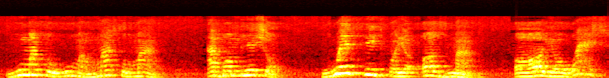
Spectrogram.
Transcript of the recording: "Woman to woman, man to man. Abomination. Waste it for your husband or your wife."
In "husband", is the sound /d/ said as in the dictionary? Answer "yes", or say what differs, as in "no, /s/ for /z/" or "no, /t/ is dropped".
no, /d/ is dropped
